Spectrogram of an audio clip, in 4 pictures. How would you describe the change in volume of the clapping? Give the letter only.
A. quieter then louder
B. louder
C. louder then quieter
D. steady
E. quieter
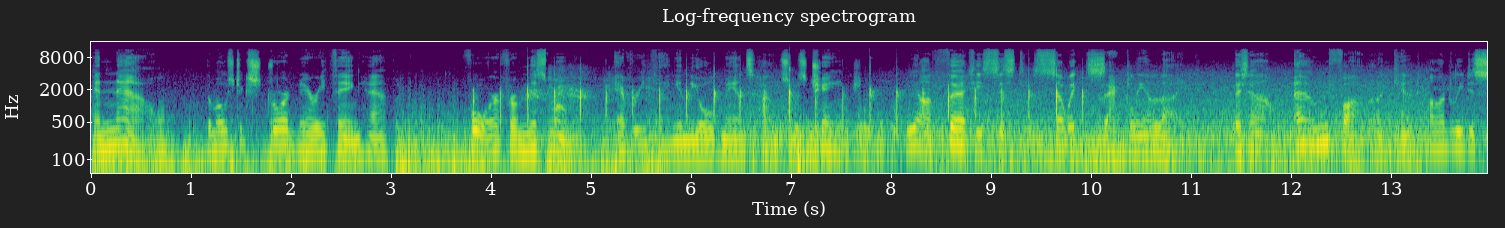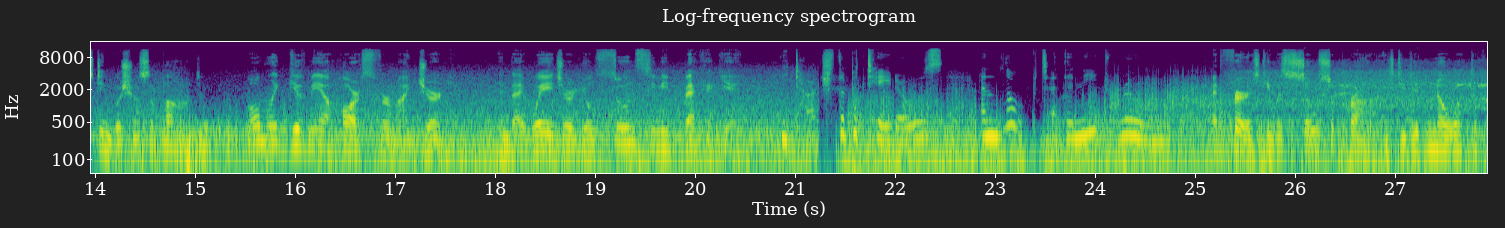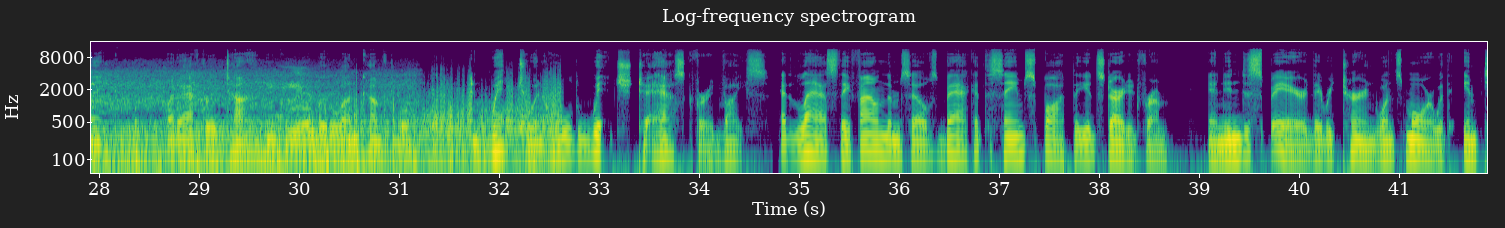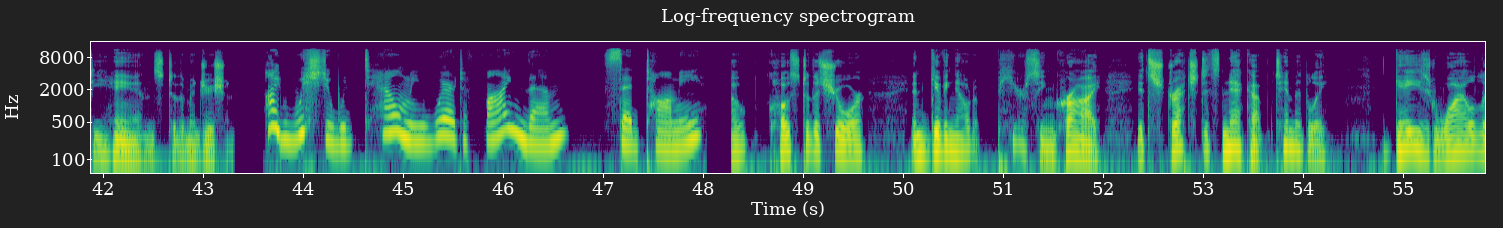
D.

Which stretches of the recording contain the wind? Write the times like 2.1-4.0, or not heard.
0.0-32.6.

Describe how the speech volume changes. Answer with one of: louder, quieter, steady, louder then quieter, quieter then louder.
steady.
